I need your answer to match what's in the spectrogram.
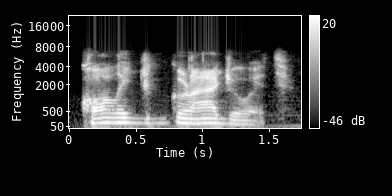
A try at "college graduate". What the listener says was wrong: There you go. Good, good.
